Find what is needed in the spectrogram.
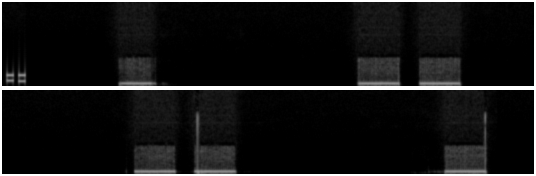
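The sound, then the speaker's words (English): A phone is speed-dialed with a quick electronic blip, followed by a steady ringback tone sounding in short paired bursts, repeating with pauses between. No one speaks. “get me my Twitter phone and speed dial Bell”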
